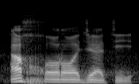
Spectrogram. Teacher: Sebab kha dia adalah huruf tebal dan ketebalannya sempurna ketika dia fathah atau ketika dia sukun huruf sebelumnya fathah. Akhrajati. Tidak boleh kita turunkan derajat ketebalannya.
